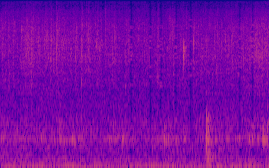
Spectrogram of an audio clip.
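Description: Shrimp and aromatics for a coconut curry frying in oil, a steady close sizzle with a few brief stirring clicks and pops, no voices.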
